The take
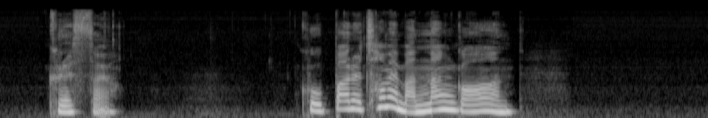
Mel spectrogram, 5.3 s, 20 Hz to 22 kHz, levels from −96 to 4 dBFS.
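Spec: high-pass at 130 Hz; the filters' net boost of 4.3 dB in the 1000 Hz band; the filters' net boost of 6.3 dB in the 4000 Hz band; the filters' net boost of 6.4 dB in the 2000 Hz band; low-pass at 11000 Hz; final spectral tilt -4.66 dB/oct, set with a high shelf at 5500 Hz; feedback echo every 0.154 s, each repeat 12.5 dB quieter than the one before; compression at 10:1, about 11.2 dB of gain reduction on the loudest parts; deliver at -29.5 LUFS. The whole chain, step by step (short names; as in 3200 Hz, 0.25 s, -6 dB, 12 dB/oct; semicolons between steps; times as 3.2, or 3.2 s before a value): HPF 130 Hz; LPF 11000 Hz; bell 1000 Hz +4 dB; bell 2000 Hz +5.5 dB; bell 4000 Hz +3 dB; high shelf 5500 Hz +7.5 dB; compressor 10:1, threshold -27 dBFS; feedback echo 0.154 s, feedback 24%, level -12.5 dB; gain +3 dB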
